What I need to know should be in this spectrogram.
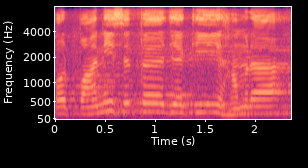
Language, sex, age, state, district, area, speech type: Maithili, male, 45-60, Bihar, Supaul, rural, spontaneous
